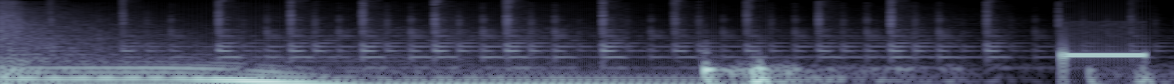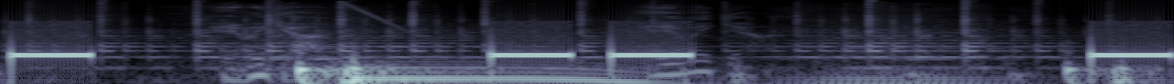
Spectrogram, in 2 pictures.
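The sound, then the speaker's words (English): An outgoing phone call from The Rock radio station to a listener: quick dialing clicks under a voice, then the steady double-burst ringback tone repeats three times, loud, with a voice briefly speaking between rings. “we could be calling you right now.”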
